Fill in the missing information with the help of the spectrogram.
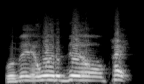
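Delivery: ordinary delivery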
